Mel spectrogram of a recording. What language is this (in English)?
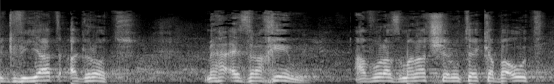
Hebrew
